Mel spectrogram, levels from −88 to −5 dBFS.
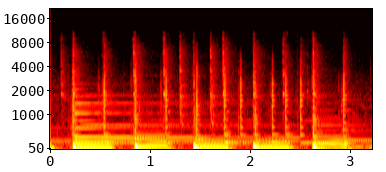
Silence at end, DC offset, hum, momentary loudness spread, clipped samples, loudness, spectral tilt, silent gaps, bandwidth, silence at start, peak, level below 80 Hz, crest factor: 0 s; under 0.1%; none; 9 LU; under 0.1%; -24 LUFS; -7.5 dB/octave; none; 9 kHz; 0 s; -2 dBFS; -24 dBFS; 20 dB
